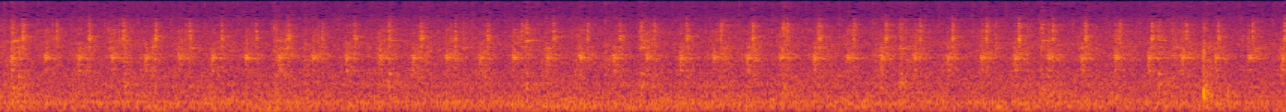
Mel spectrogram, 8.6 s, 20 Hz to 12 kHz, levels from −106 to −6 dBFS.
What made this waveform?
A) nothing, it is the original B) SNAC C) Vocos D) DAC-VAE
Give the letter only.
A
